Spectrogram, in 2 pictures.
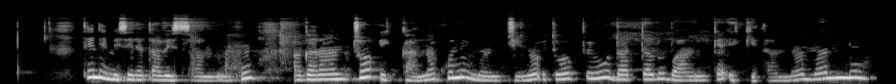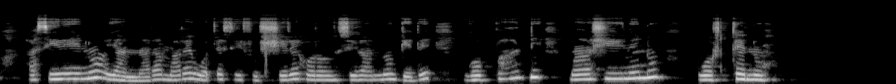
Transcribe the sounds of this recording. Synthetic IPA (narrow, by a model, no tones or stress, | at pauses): t̪ɪnɪmɪsɪnɛt̪ʼɐβɪsːɐnːɔhʊʔɐɡɐɾɐnt͡ʃːɔʔɪkːɐnːɐkʊnɪmɐnt͡ʃːɪnɔʔɪt̪o̞ːpʼːɪjud̪ɐd̪ːɐlʊbaːŋkːɛʔɪkːɪt̪ʰɐnːɐmɐnːʊ | hɐsɪɾinɔjɐnːɐɾɐmɐɾɛwɔt̪ʼɛsɪfʊʃːɪɾɛhɔɾɔnsɪɾɐnːɔɡɛd̪ɛɡɔbːaːnːɪmaːʃiːnɛnʊ | wɔɾt̪ːɛnɔ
